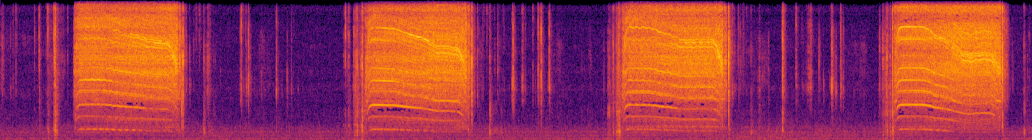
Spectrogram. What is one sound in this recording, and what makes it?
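An electric screwdriver whirs in short bursts, its pitch sagging slightly.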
